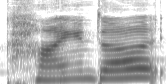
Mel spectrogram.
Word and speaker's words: kinda: In music, it's very common to reduce certain words for pronunciation purposes because it flows smoother. Kinda is a reduction of the word kind of.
